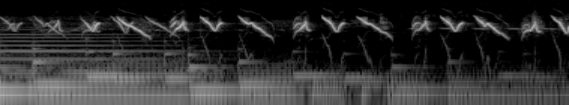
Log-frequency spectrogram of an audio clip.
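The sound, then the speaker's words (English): Birdsong: a fast series of bright, high chirps repeating in a steady rhythm, with a soft low tonal hum running beneath the song. “Late spring and early summer are the peak of birdsong.”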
